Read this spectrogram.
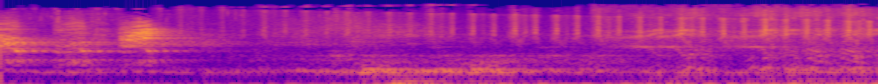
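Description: Dance music with a steady thumping beat plays.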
